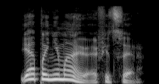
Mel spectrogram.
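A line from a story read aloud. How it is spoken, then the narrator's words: Calm reply. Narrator (Russian): спокойно ответил Антон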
